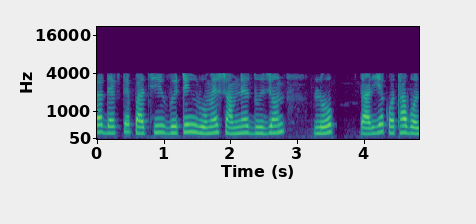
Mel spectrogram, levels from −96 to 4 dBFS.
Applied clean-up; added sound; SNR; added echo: none; none; none; none.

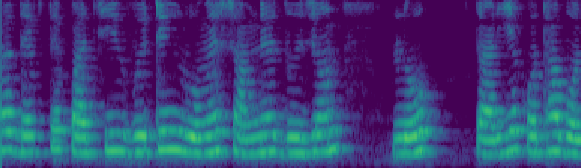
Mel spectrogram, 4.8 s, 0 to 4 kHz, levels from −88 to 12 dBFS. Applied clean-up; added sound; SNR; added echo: none; none; none; reverberation time 0.5 s.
